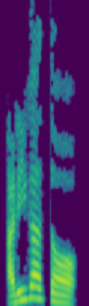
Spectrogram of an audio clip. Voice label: "Arigatō" Thanks

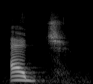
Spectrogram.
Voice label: "edge", English

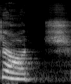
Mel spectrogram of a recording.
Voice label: "dodge", English

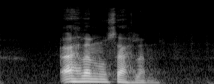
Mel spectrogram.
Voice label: "Ahlan Wa Sahlan" welcome

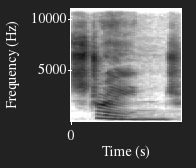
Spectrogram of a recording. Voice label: "strange", English

